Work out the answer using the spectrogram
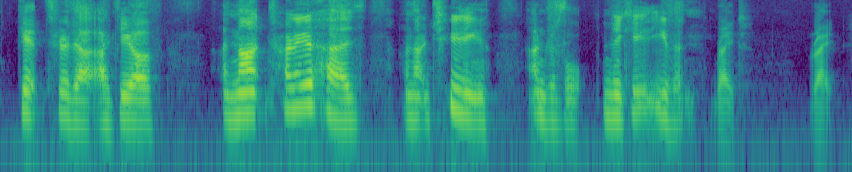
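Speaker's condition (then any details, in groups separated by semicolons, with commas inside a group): Mild cerebral palsy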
